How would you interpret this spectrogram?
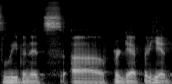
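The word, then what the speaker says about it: Leibniz: major long long ago I probably pronounced his name long liin it's leanit uh forget but he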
